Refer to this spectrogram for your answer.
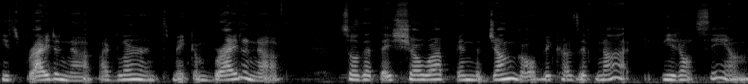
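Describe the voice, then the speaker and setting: A woman speaks at a moderate pace in a fairly high voice with a dark, mellow tone. Vocal fry comes through, and her pitch varies in an ordinary way. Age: 70s. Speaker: crafts video creator. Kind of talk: tutorial. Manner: halting.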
